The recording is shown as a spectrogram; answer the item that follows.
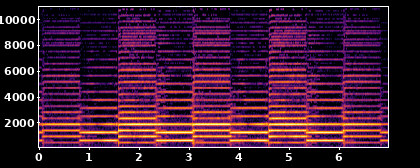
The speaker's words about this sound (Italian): Nella piazza di Roiano, dove abitavo, una notte arrivò la volante a sirene spiegate.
